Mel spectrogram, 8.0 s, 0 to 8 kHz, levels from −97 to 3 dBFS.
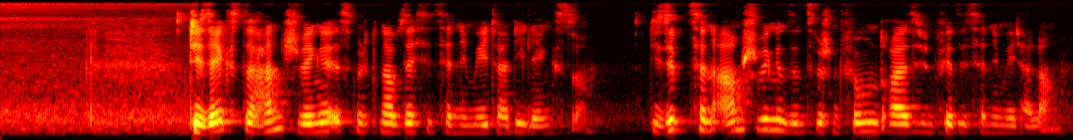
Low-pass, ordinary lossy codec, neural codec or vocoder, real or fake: none; none; none; real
